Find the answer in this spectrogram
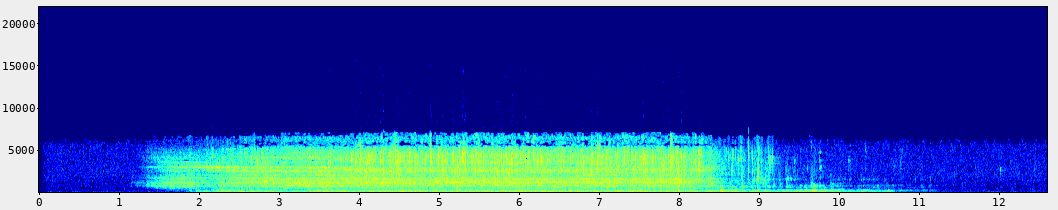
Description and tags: Mono recording of water falling from an opened tap into the sink. See the others in the sample pack for pitch-processed.
sink, pitched, slow, water, strange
